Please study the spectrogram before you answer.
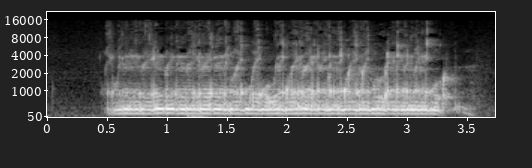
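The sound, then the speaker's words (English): Water is gargled in the throat, giving a loud, continuous bubbling rattle that holds steady for about three seconds and then stops. No one speaks over it. “A good way that you can get into understanding how you can create that sound is by gargling some water, like this.”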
